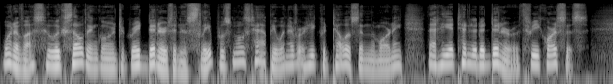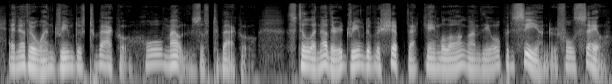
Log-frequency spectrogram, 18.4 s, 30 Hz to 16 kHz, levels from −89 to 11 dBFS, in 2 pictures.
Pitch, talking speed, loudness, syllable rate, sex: 110 Hz, 185 wpm, -19 LUFS, 5.0 syllables/s, male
